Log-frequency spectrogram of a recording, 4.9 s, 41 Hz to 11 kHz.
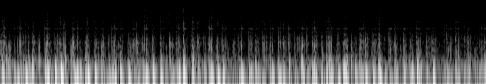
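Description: Fingertips and nails tap and scratch a hollow yellow rubber or vinyl ball, about 15 cm across with a printed logo, held in both hands close to the microphone. The result is a rapid, steady run of dull, hollow thumps that are mostly deep and low, with very short decay and faint scratchy friction between them.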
